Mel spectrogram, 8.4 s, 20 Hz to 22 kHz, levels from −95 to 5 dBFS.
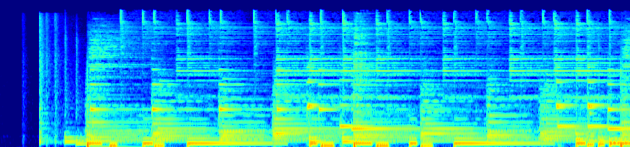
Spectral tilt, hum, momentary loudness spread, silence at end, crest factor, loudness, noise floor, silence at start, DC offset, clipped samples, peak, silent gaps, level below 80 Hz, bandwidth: -5 dB/octave; none; 9 LU; 0 s; 20 dB; -28 LUFS; -69 dBFS; 0.5 s; under 0.1%; under 0.1%; -8 dBFS; none; -36 dBFS; 17 kHz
